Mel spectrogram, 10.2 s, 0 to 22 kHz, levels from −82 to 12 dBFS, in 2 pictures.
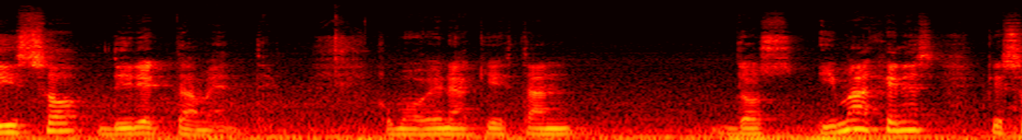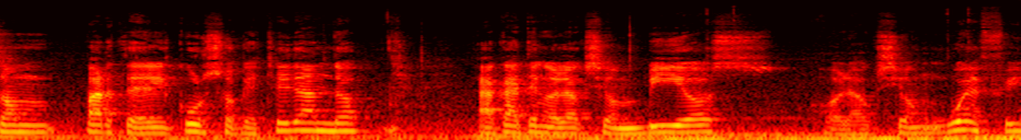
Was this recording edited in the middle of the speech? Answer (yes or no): yes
